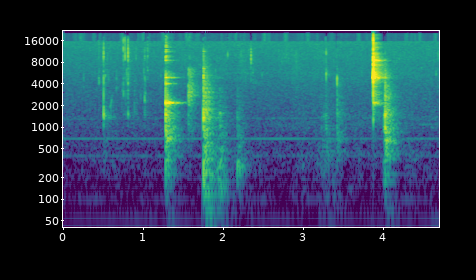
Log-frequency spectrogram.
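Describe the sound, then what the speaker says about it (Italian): Cold cherry juice stirred into cornstarch, heard as a few separate clinks and scrapes of a utensil against a bowl, with a couple of louder knocks in between and quiet gaps, close by and with no voices. "Verso il succo freddo nell'amido di mais e mescolo bene per far sciogliere i grumi"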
